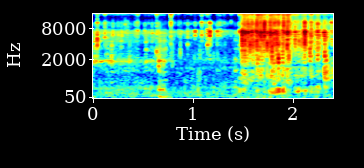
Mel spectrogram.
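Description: Water spraying and splashing from a homemade hand-operated PVC hydraulic pump, a low trickle that abruptly swells into a louder, hissing gush about halfway through.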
